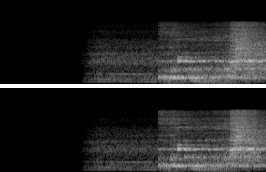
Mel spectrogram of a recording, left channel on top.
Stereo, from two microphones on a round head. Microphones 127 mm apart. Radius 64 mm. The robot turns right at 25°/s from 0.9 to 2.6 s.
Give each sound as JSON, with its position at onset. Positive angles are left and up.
{"t": 1.6, "sound": "a toilet flushing", "side_deg": -40, "distance_m": 1.3}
